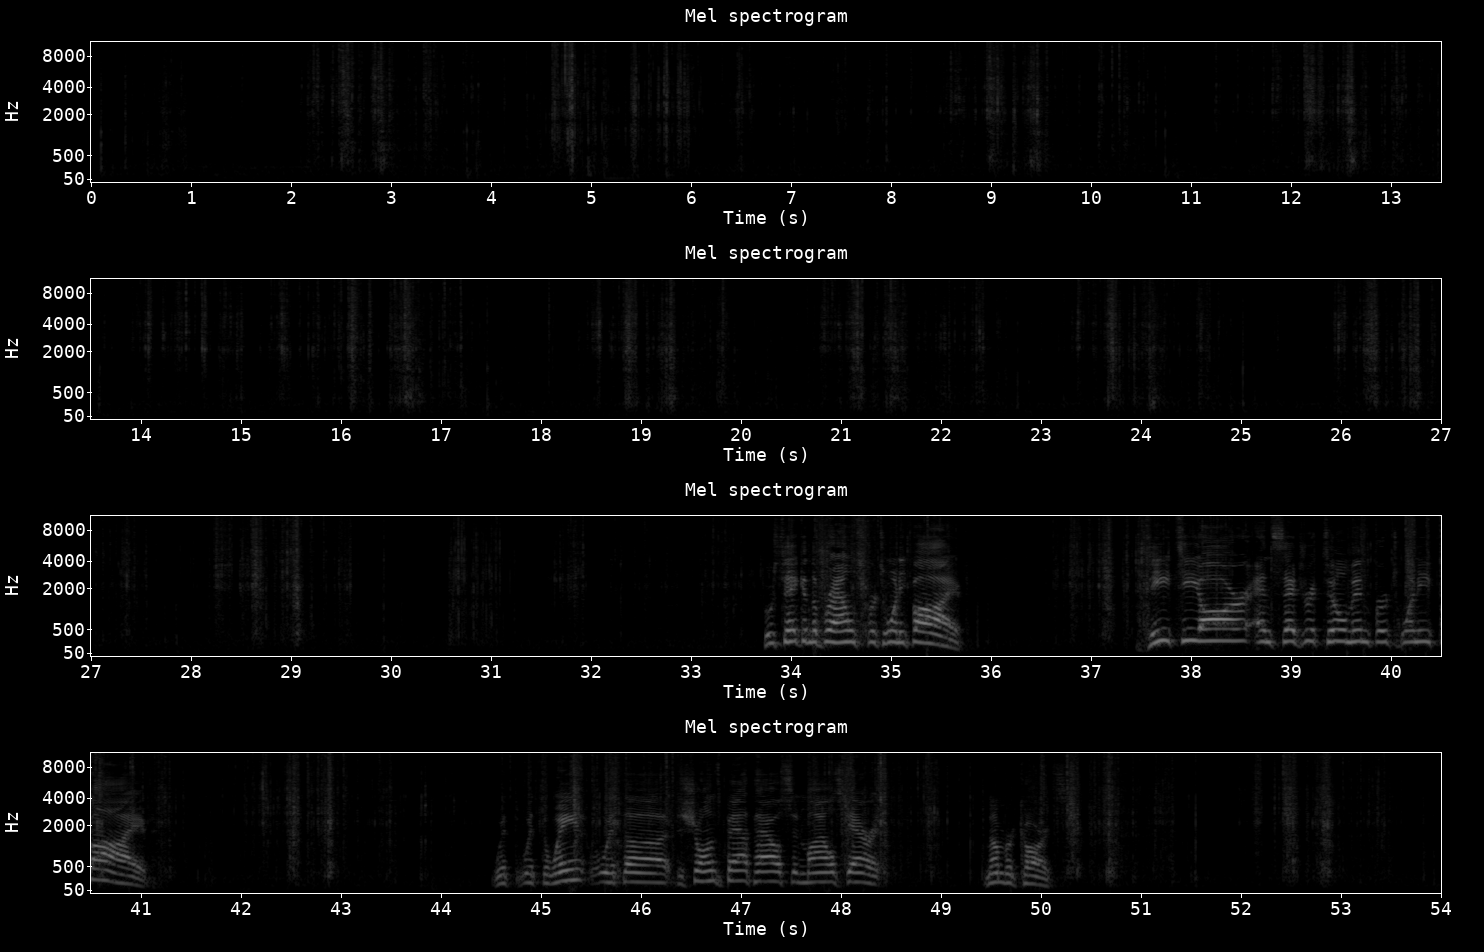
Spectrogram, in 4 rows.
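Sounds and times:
foil wrappers tearing and crinkling: 0.0s - 34.8s, 35.7s - 37.6s, 40.6s - 54.0s
cards being handled: 44.6s - 48.6s.

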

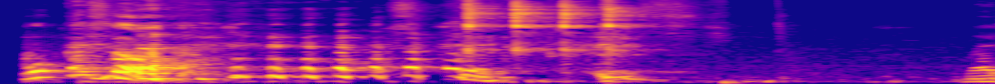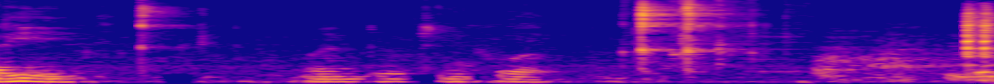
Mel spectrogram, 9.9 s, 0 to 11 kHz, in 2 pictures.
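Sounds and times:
men laughing: 0.4s - 2.7s.

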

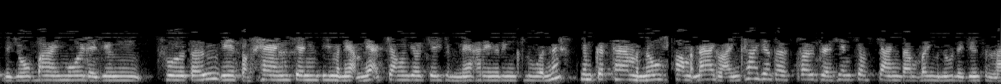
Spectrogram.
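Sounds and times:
person narrating news: 0.0s - 10.0s.

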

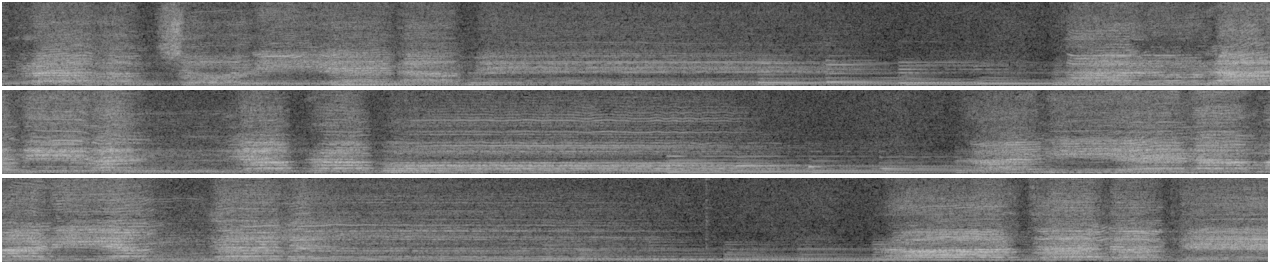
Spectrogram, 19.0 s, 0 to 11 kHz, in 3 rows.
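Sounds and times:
mixed choir singing chords: 0.0s - 19.0s.

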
